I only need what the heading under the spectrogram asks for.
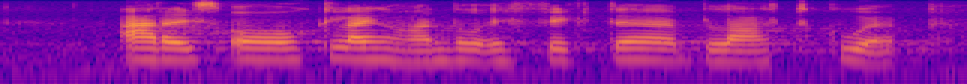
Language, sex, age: Afrikaans, female, 19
